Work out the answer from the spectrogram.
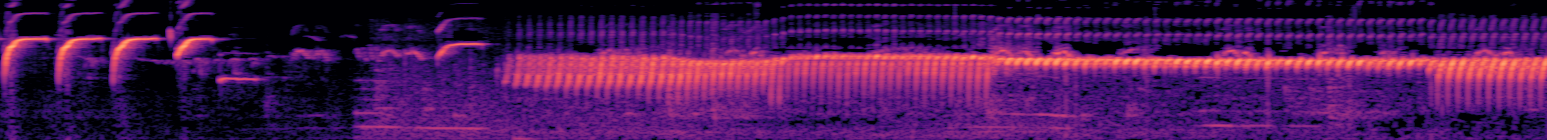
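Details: Canary song lesson for young birds: four loud rising whistled upsweeps, a few soft notes, then a long continuous rolling trill that steps up in pitch and ends in a faster rattle.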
